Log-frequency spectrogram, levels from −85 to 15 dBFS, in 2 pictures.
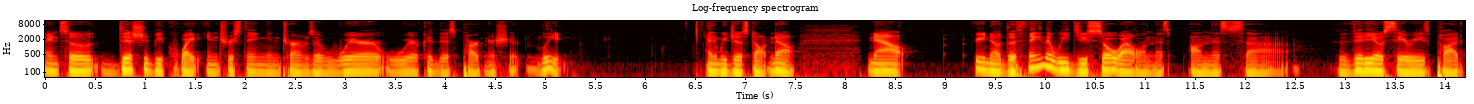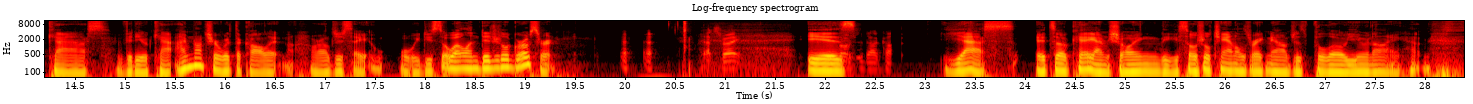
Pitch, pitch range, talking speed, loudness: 105 Hz, 95-115 Hz, 165 wpm, -26 LUFS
